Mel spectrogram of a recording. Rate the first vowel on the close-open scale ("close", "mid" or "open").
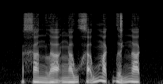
open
